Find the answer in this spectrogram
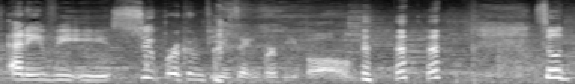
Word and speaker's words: Niamh: Yeah, so it's Niamh and pronounced Neve.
